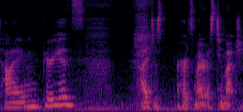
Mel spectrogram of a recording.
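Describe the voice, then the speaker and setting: Lively intonation, a somewhat breathy quality, and a moderate pace. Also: woman. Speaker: cross-stitch video creator. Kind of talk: casual chat.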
